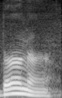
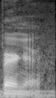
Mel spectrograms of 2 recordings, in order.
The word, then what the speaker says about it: Boerner: He said that you sometimes pronounce it Boerner. Well, so the rest of my family pronounces it Boerner. For whatever reason, my dad just decided that it was pronounced Boerner, and that was what I've gone with my whole life.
